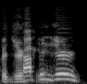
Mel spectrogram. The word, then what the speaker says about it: Coppinger: Coppinger.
